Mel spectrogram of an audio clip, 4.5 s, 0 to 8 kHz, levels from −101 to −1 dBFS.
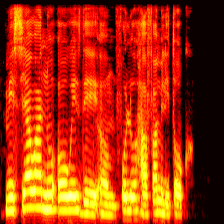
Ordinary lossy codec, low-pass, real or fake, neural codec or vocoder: none; 7.2 kHz; real; none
